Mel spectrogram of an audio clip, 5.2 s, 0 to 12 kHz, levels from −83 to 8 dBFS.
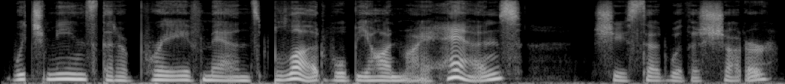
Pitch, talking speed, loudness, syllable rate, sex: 170 Hz, 195 wpm, -20 LUFS, 4.1 syllables/s, female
